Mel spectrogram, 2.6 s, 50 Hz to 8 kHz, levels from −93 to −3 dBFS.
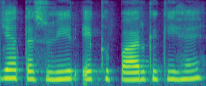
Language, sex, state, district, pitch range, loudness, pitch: Hindi, female, Uttar Pradesh, Lucknow, 215-235 Hz, -17 LUFS, 225 Hz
